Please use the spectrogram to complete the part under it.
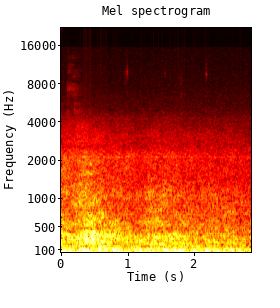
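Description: A new Airbus aircraft begins to taxi at the factory, its engines giving a steady, broad low rumble and roar that fills the clip at moderate distance, with no clear talk over it.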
